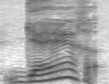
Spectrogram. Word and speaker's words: guerre: Guerre, on écrit effectivement G-U-E-R-R-E. Donc vous avez le double R donc qui ouvre la prononciation du E. Et donc c'est la raison pour laquelle vous prononcez guerre.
